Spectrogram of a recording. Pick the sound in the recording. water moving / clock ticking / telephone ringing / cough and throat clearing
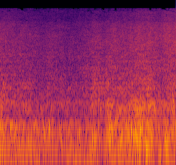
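water moving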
